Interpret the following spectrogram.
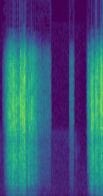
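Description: Two short bursts of crackling noise over a video-call audio line, the first lasting about a second, the second starting near the end.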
